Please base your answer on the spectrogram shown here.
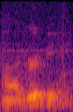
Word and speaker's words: Groupie: Groupie. Groupie, just like it's spelled.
